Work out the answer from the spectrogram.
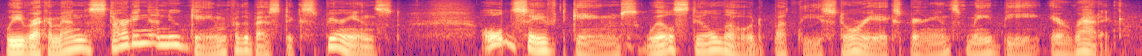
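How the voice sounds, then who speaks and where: A man's voice: on the low side, big pitch swings, normal speed, vocal fry, darkish tone, a little hiss or hum. A man hosting a let's play, commentating and reading game text aloud with wry, playful asides. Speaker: gaming video host.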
